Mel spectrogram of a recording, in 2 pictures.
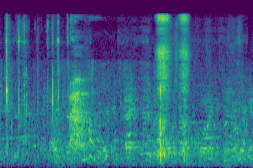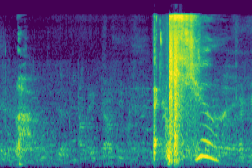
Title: Sneezing randomly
